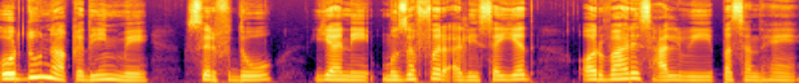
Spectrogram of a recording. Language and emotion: Urdu, neutral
